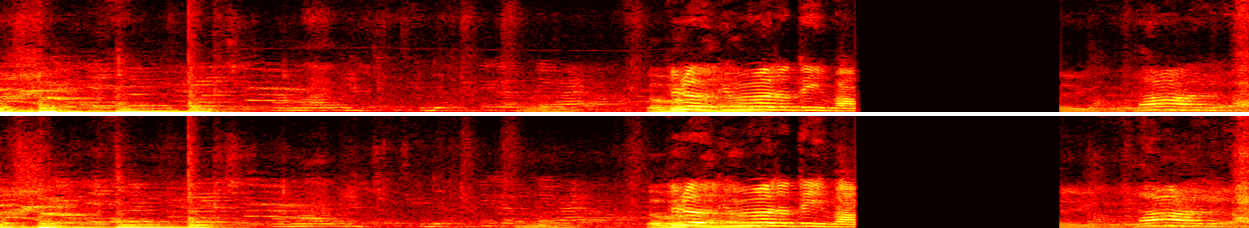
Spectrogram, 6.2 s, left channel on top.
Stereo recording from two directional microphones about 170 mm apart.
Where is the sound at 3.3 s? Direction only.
15° left (ahead or behind).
